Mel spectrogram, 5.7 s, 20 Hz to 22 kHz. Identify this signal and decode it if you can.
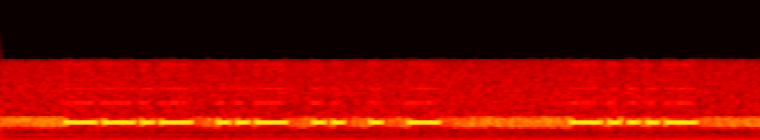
Morse code, heard as a keyed tone, about 17 wpm, 550 Hz, with radio noise. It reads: QUIET <BT>
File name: luxorion / Radio / dk0wcy-spaceweather-10144khz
